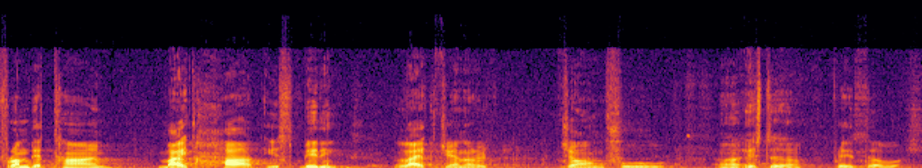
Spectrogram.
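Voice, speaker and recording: A man with a Korean accent, fairly low in pitch, at a very slow pace with lively intonation and long, frequent pauses. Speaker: retired military officer, conference panelist. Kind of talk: panel discussion. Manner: halting.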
